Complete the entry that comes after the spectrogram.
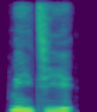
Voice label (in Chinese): "密集", Chinese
